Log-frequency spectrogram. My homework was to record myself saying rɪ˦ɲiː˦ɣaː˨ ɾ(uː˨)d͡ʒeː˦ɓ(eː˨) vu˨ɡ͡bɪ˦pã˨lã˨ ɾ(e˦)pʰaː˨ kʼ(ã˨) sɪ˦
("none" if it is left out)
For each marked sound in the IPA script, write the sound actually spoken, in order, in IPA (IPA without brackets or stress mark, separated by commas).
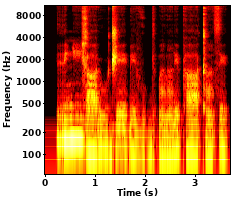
uː˦˨, e˨, e˦, ã˨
